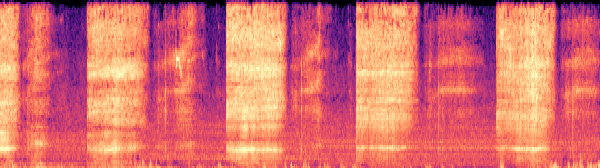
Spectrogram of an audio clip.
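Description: Loud rattling snores on each in-breath, about five over twelve seconds, with quieter breathing between them: heavy snoring.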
